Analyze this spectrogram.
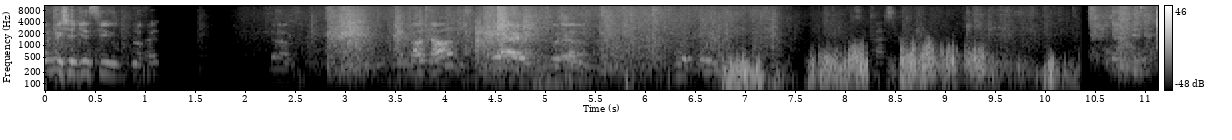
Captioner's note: speaking Swahili; talking in Swahili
